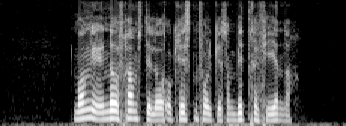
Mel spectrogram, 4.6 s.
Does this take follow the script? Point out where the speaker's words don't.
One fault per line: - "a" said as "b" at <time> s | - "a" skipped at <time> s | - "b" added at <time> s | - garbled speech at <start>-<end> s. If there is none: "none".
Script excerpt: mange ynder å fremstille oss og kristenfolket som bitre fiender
- "oss" skipped at 2.1 s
